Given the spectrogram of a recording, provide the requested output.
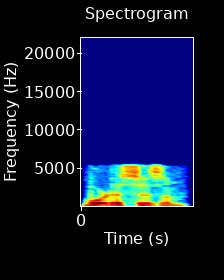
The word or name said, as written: vorticism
